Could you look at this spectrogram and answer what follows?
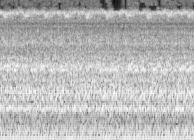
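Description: A Cummins diesel test engine running on HythanolPLUS fuel drones steadily at idle, loud and close, with an even, unbroken roar.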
